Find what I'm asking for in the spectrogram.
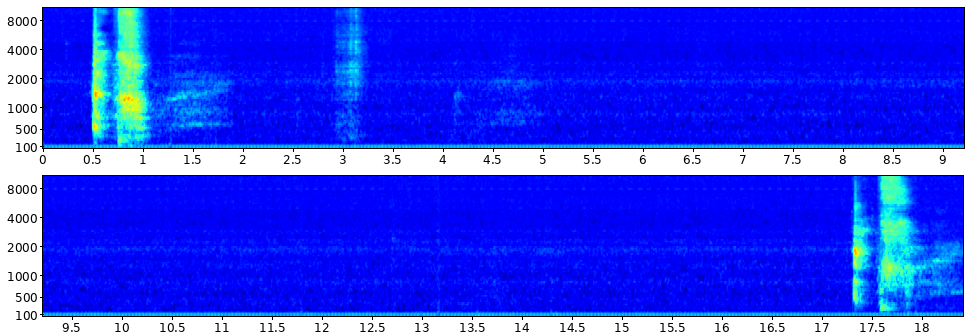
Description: mild fit...stifling sneezes arent as easy as they seem lol a few got away from me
